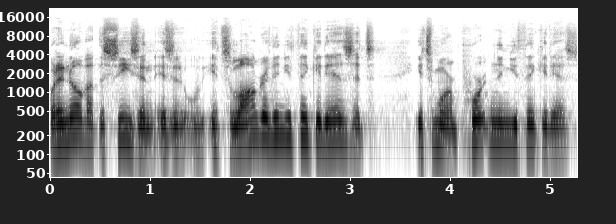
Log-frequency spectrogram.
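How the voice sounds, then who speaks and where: In a very clean recording, silent background, a man with a normal speaking voice talks fairly quickly at a fairly high pitch with ordinary pitch variation. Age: 50s. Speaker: pastor. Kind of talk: sermon.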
